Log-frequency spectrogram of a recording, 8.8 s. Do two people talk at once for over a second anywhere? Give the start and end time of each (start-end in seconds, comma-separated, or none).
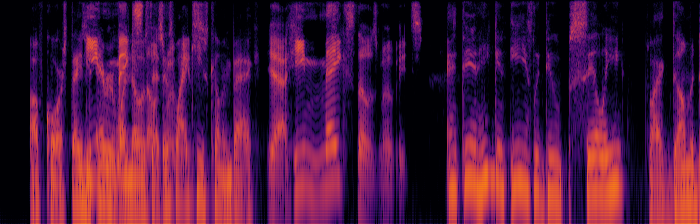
1.0-2.6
